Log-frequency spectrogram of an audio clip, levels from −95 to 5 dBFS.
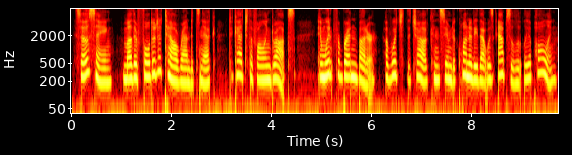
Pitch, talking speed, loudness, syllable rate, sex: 230 Hz, 190 wpm, -18 LUFS, 5.4 syllables/s, female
